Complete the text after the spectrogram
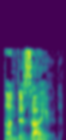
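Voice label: "undesired", British English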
